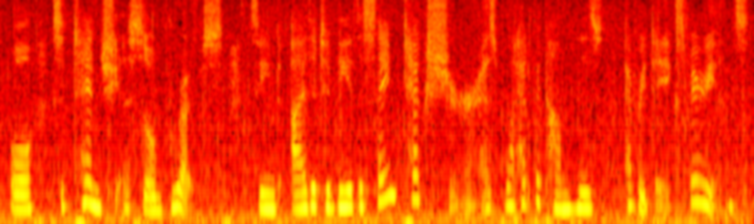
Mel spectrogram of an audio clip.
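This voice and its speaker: A woman reading a novel aloud as a bedtime ASMR story, soft and hushed, with some phrases trailing into a whisper. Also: mid-range voice, a little hiss or hum, poor audio. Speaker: storyteller, reader. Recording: steady rain sound over the voice. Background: rain.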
